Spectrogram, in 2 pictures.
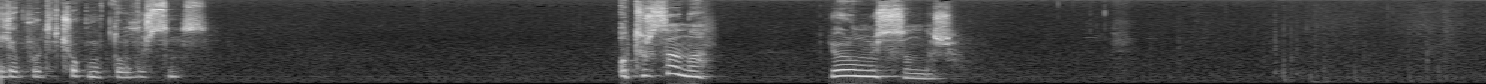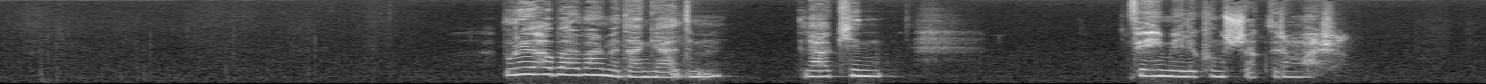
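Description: A young woman speaks cheerfully, close by.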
